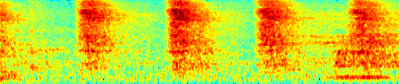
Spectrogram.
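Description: Breath of fire during a yoga session in boat pose: four sharp, forceful nasal exhales in an even, quick rhythm, each a brief hissing burst of air with quiet gaps between.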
